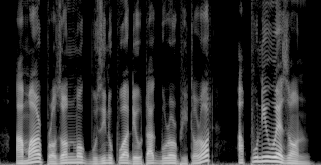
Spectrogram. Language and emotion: Assamese, disgusted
